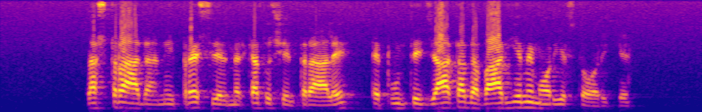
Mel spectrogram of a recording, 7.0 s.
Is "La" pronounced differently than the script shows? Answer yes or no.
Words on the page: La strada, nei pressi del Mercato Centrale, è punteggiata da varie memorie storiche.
no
